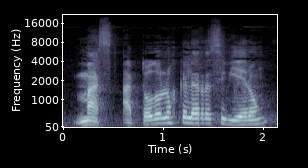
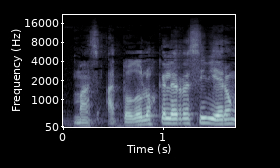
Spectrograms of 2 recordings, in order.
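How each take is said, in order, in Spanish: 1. Se lee a un ritmo más lento y pausado. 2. Se lee a un ritmo normal, más rápido.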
